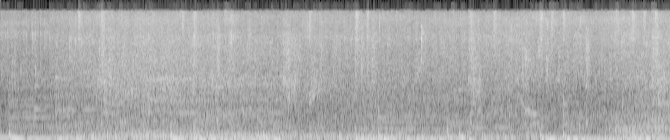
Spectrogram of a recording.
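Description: Heavy rain pours down in a dense, constant roar of splashing drops, loud and unbroken throughout with no voices heard.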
